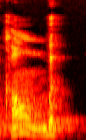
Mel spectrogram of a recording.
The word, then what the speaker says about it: comb: cute very good example comb no comb the B is silent comb comb is a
